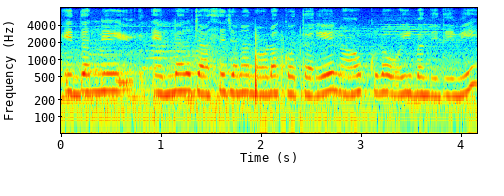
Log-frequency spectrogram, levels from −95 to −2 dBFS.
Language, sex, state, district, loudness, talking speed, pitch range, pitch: Kannada, male, Karnataka, Raichur, -22 LUFS, 115 wpm, 250-275 Hz, 260 Hz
